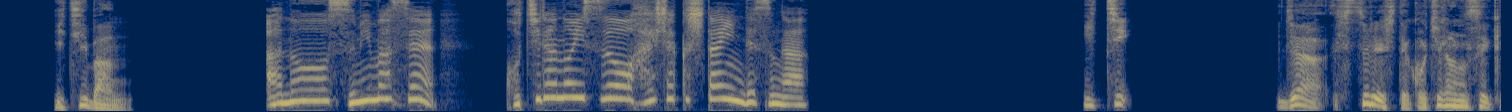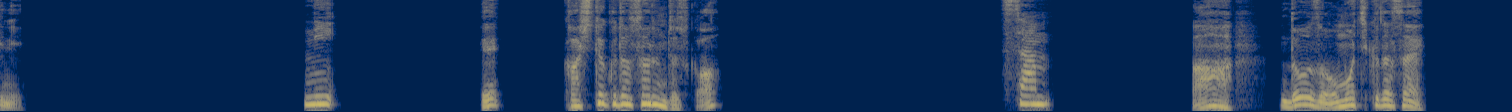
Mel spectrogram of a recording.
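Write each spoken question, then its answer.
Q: すみません、こちらの椅子を拝借したいんですが。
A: 3: ああどうぞお持ちください。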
